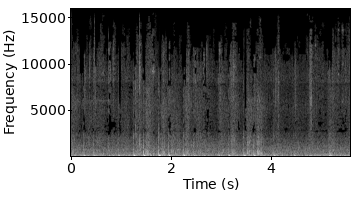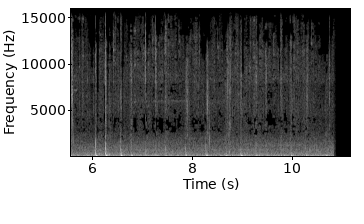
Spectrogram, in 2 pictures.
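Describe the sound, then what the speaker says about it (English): Video game character footsteps in Black Ops 2, heard both without and with the Awareness perk, which makes the steps sound more distinctive and higher pitched; a steady run of soft thuds repeats over a constant low ambient hum. "awareness doesn't necessarily increase the volume of the footsteps, instead it changes the tone to a much more distinctive and higher pitched tone"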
